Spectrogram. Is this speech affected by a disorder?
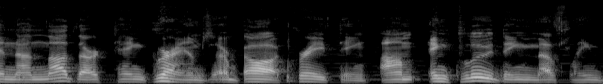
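Yes: ataxia.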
